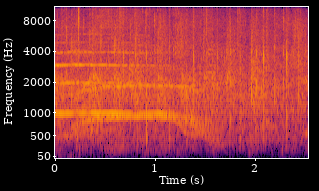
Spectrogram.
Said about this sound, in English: You two are too good. Too good. A round of applause.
